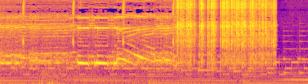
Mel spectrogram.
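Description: Electronic toy melody from a musical flashing spinning top's built-in sound chip: high beeping tones with a few falling sweeps. The sound turns busier and noisier about halfway through, then drops away near the end.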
